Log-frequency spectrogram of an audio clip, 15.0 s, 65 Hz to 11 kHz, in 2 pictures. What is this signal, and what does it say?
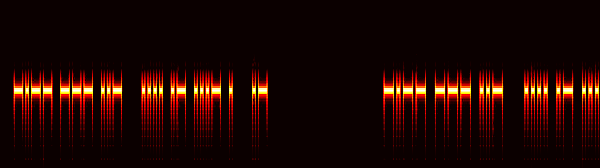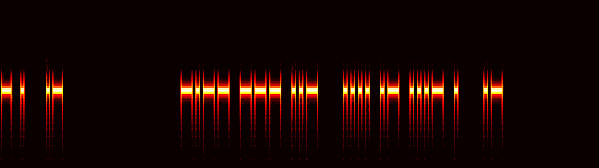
Morse code, heard as a keyed tone, about 31 wpm, 700 Hz. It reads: YOU HAVE A YOU HAVE A YOU HAVE A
